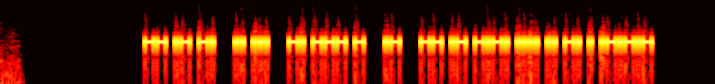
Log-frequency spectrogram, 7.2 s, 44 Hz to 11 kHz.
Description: Morse code, heard as a keyed tone, about 40 wpm, 700 Hz. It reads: MAN IS NOT A MACHINE.
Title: Sentences from Top 1000 Words - Review Part 2 - 40wpm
